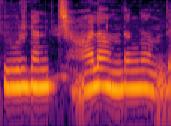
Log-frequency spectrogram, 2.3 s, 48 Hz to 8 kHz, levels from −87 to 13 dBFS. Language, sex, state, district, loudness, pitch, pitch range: Telugu, female, Andhra Pradesh, Manyam, -13 LUFS, 230 Hz, 225-240 Hz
